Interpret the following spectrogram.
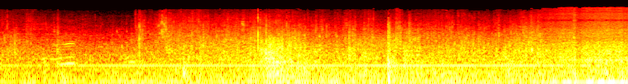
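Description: Boat engine running steadily with a held hum, over sloshing water and wind on the microphone, with a couple of faint knocks.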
